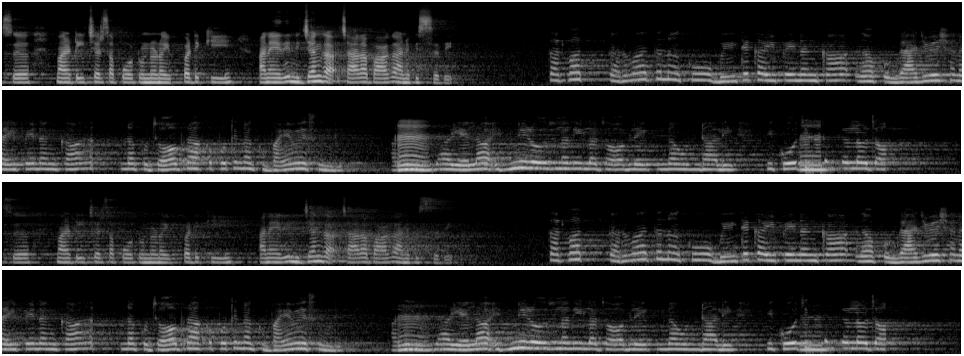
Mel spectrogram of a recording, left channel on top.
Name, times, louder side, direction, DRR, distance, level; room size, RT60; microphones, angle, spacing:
voice 1, 0.0-2.3 2.6-4.5 13.5-13.9 17.6-17.9, left 5 dB, 65° left, 14 dB, 0.4 m, -26 dB
voice 2, 5.5-10.5 10.8-13.0 13.5-16.9 17.2-18.4, equal, 5° right, 9 dB, 0.4 m, -26 dB
15.5 x 11.5 x 6.7 m, 2.2 s
head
